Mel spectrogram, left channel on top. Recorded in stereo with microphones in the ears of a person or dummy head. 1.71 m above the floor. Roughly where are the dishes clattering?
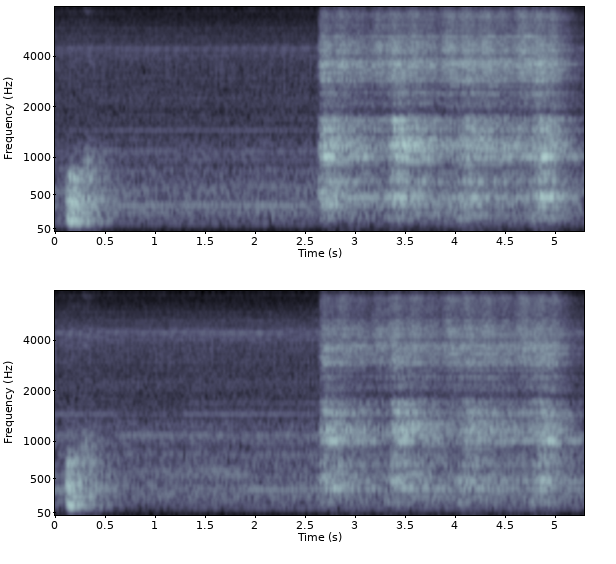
Left.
